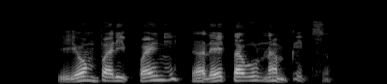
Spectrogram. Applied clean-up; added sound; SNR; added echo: none; none; none; none.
